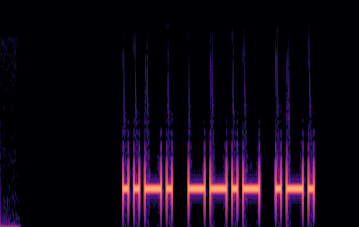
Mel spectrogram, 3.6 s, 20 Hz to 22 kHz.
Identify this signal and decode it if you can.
Morse code, heard as a keyed tone, about 21 wpm, 700 Hz. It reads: FQR
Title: USA Call Sign Postfixes - 3 Letters 22wpm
